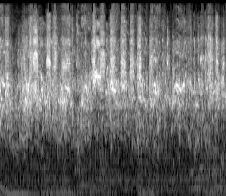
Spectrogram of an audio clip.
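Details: Chirping from two male Australian budgerigars, a fast jumble of thin squeaks, rasping notes and little whistles, loud and unbroken, swelling in short pulses.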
